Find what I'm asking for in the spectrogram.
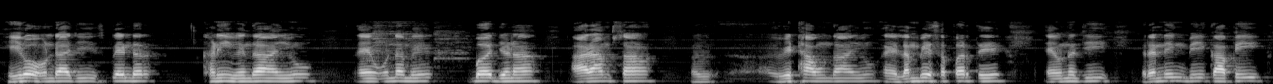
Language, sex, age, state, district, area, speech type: Sindhi, male, 18-30, Gujarat, Kutch, rural, spontaneous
